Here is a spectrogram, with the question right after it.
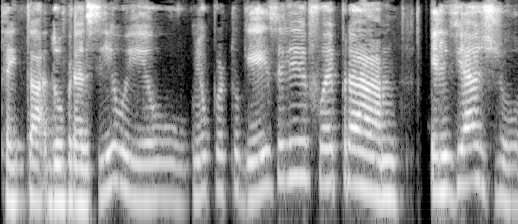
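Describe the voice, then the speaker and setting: A woman's medium-pitched voice with ordinary pitch variation, at a very slow pace. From São Paulo city, Brazil. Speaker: livestream interviewer. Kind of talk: casual live interview. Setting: online livestream.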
